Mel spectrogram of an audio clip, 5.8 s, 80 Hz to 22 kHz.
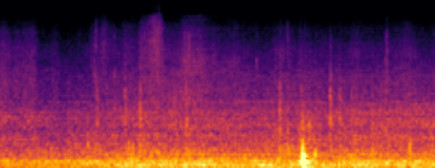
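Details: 2004 Chrysler Sebring Limited convertible on a test drive, up through the gears to about 50 mph: low, steady engine drone with road and wind hiss, no knocks, whine or vibration, smooth and tracking straight; normal highway cruise.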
